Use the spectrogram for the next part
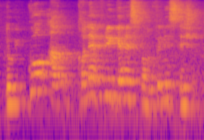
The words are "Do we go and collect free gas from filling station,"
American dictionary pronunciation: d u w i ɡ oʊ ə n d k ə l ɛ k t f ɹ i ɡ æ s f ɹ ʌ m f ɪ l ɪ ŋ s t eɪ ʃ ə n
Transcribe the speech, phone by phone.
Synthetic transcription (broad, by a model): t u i ɡ oʊ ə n k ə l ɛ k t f ɹ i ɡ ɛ s f ɹ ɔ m f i n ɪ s s t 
